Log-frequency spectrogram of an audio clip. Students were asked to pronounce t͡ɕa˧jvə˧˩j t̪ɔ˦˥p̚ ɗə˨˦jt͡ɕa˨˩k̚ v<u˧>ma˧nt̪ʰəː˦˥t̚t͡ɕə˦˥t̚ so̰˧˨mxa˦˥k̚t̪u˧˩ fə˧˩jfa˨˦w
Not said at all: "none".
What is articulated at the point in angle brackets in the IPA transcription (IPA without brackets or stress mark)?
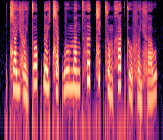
u˧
